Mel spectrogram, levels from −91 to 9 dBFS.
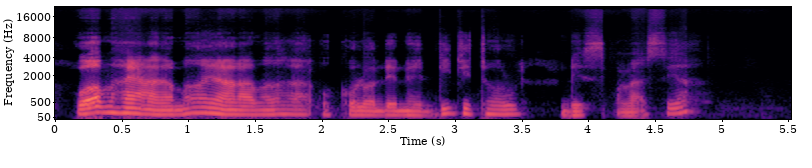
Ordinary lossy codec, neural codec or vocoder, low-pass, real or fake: none; codec, 44.1 kHz, 2.6 kbps, DAC; none; fake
